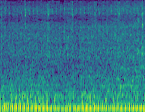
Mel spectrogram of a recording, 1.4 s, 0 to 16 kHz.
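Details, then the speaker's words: Toyota JZX110, warmed up, idle just over 500 rpm: slow, deep, uneven thrum with slight wobble; idle too low, unchanged with VVT-i solenoid disconnected; later corrected by readjusting the throttle position sensor. "we've got about just over 500 rpm so she's warmed up and dropped the RPM"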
